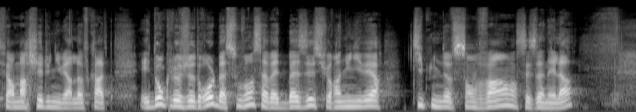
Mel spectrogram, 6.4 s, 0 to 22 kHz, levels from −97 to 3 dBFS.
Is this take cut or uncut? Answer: uncut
